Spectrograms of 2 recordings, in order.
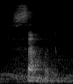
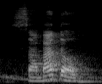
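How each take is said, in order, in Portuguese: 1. A tônica está na primeira sílaba. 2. A tônica está na última sílaba. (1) "Como a tônica é o sá" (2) "se a tônica fosse o dó"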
